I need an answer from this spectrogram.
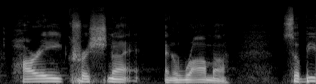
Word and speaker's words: Hare: Not that we say, Hare, Hare, Hare, Hare Krishna, Hare, or, Hare, Rama, we roll the R's, or we say Hare. No, it's Hare, Krishna, and Rama.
